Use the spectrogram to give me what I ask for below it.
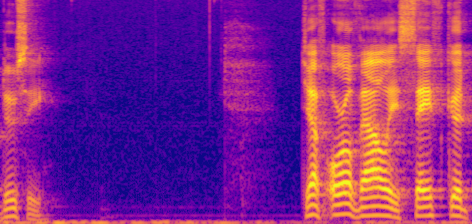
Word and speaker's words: Ducey: not know that and someone tried to say his name was doug uh pronounced doug duchy but it's doug ducey jeff oral valley safe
